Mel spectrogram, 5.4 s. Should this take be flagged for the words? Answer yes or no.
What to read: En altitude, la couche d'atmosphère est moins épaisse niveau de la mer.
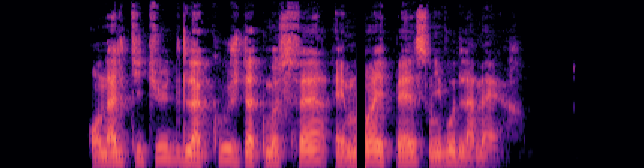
no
